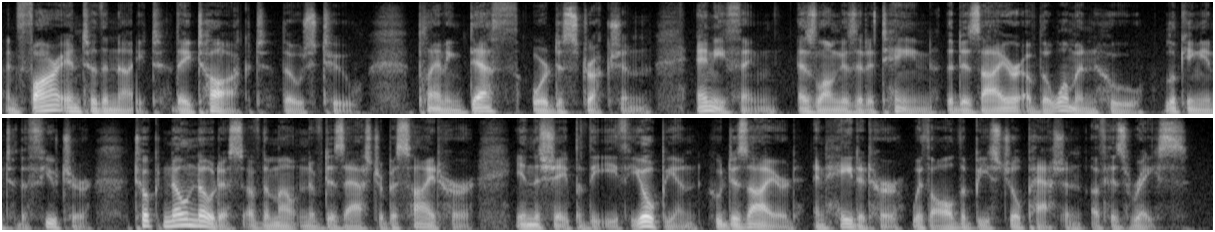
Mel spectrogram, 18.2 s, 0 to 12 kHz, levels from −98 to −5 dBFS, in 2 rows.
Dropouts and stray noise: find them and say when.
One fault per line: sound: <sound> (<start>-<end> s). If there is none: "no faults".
sound: dropout (1.0-1.0 s)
